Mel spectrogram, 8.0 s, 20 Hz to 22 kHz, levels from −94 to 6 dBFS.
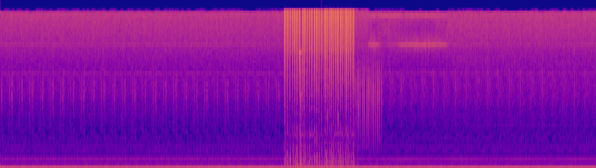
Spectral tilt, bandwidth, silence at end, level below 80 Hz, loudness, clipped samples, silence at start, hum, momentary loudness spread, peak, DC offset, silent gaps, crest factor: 1.5 dB/octave; 18 kHz; 0 s; -44 dBFS; -23 LUFS; under 0.1%; 0 s; none; 17 LU; 0 dBFS; under 0.1%; none; 26 dB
